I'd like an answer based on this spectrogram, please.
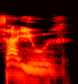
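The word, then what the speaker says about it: Союз: Il se prononce Sayouz et veut dire union.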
